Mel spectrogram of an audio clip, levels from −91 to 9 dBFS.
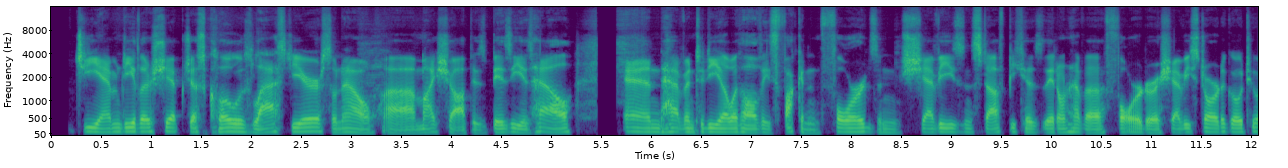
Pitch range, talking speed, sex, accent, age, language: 95-110 Hz, 205 wpm, male, American, 30-49, English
